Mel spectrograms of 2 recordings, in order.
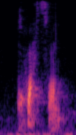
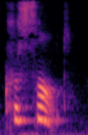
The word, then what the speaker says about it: Croissant: Und Zendaya und Jacob Button, die mit Tom Holland Spider-Man gedreht haben, sagen auf Englisch Croissant. Es heißt nicht Croissant, es heißt Croissant. Und Tom Holland ist näher an der richtigen Aussprache dran. Sagt aber Croissant, nicht Croissant.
